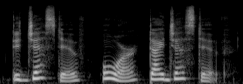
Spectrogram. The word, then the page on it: digestive: daidʒéstiv; ダイジェスティブ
